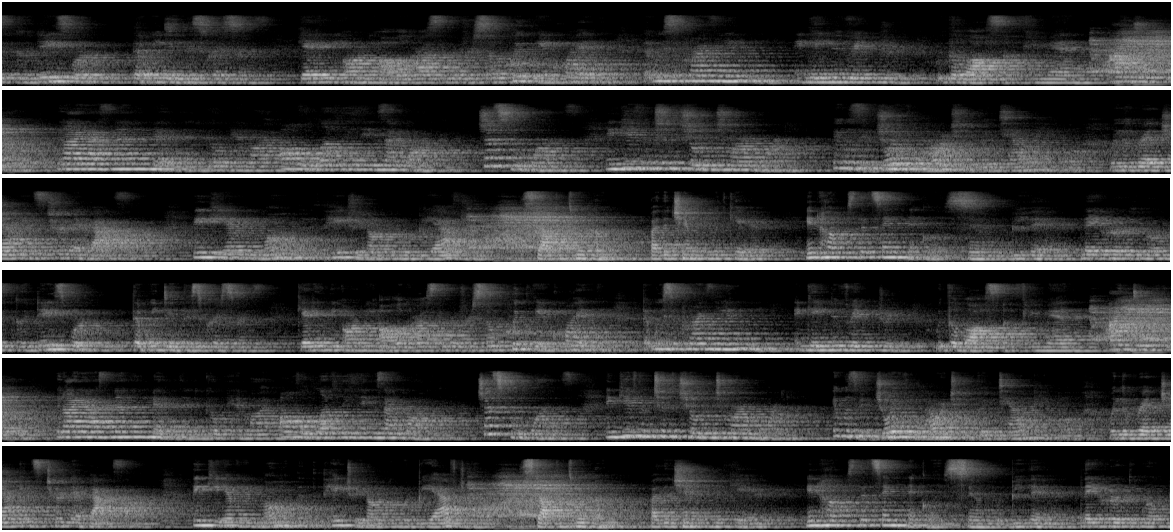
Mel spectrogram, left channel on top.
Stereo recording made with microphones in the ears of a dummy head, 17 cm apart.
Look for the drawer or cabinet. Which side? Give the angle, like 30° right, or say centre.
centre.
